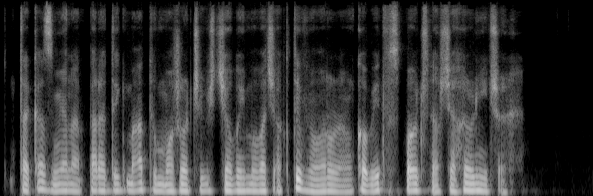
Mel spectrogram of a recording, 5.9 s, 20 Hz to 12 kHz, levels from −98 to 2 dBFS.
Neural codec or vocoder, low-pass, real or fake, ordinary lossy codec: codec, 24 kHz, 1.2 kbps, DualCodec; 10.8 kHz; fake; Opus, 24 kbps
